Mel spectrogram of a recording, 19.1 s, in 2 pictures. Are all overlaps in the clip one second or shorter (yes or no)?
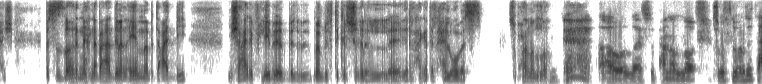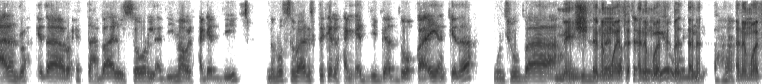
no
